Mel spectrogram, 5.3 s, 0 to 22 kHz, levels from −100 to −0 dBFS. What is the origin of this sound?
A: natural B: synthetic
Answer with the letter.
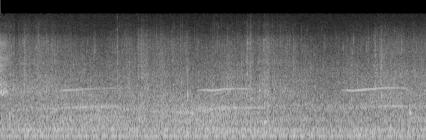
A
